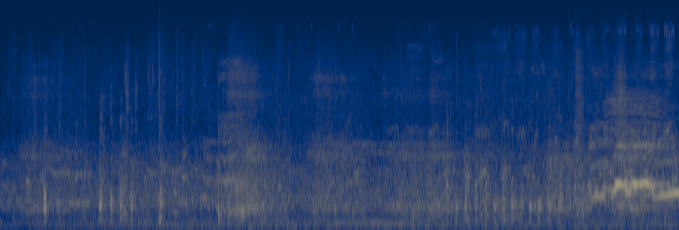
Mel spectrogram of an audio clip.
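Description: Chickens cluck and murmur in a coop at dusk as they settle to roost, a steady close chorus of soft clucks and chatter, with a brief higher call near the end.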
